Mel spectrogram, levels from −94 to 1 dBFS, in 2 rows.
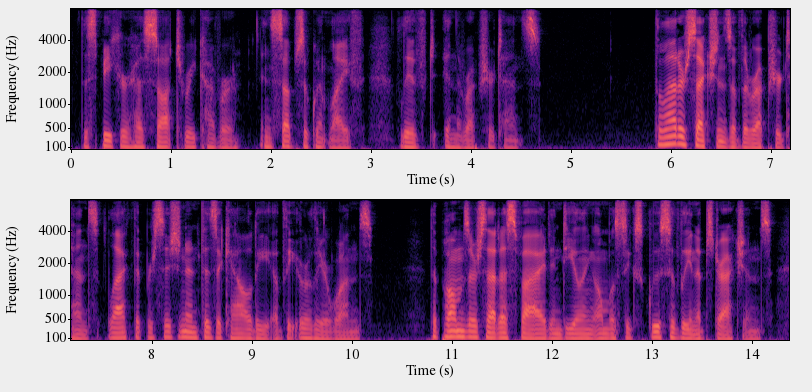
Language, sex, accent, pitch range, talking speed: English, male, American, 85-105 Hz, 165 wpm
